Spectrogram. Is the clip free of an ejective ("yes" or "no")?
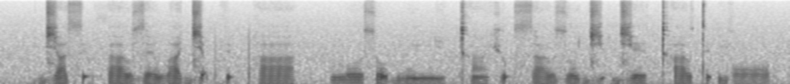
yes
